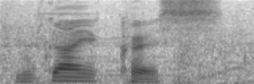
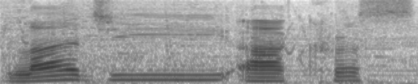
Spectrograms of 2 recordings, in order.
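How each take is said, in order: First: The name starts with a hard 'loo-guy' sound. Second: The name starts with a soft 'lah-jee' sound. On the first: This is the speaker's habitual way of saying the name. "I'm used to saying Lugai Akras" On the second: This is how the game itself says the name. "is the initial pronunciation in game"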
